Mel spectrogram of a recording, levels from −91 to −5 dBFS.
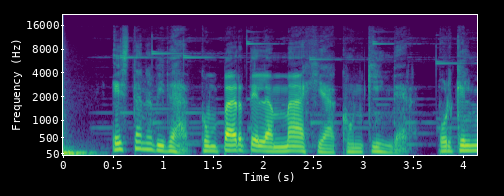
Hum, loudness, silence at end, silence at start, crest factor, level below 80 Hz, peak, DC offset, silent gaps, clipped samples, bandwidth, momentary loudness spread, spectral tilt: none; -22 LUFS; 0 s; 0 s; 18 dB; -40 dBFS; -4 dBFS; under 0.1%; none; under 0.1%; 15.5 kHz; 12 LU; -6 dB/octave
